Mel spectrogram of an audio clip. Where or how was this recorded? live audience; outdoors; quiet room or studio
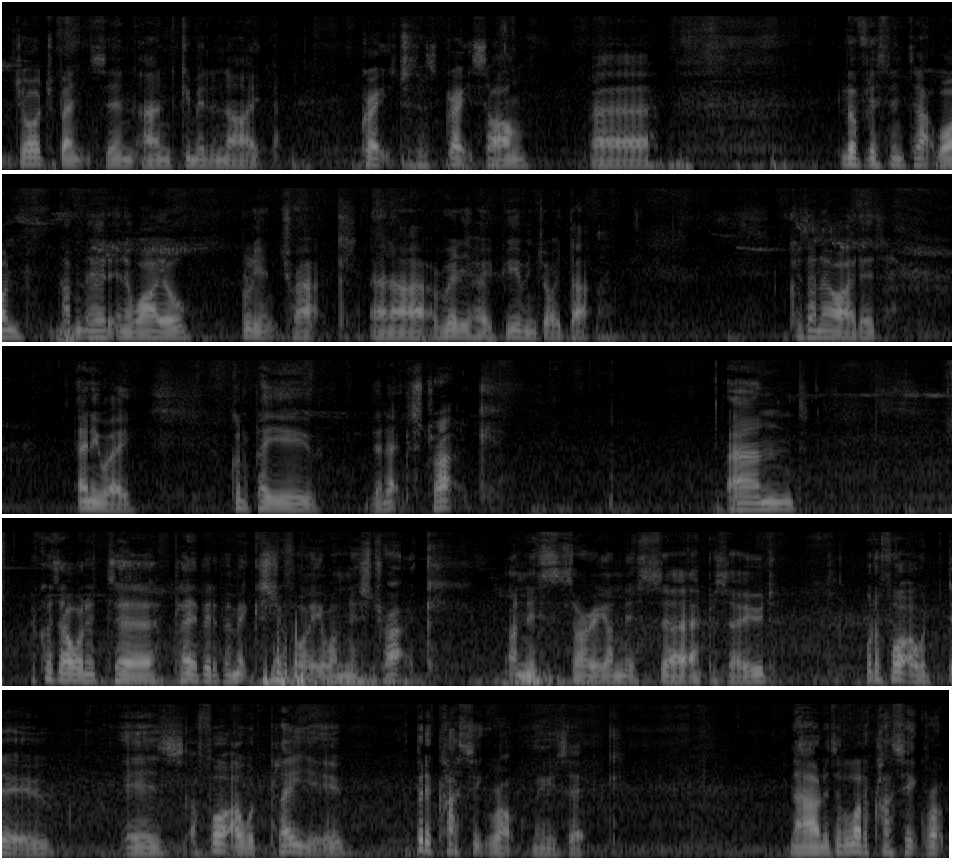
outdoors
